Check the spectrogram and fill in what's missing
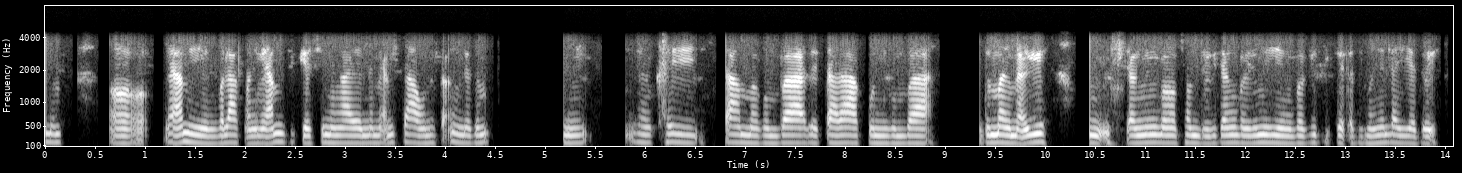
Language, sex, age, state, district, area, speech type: Manipuri, female, 45-60, Manipur, Churachandpur, urban, conversation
